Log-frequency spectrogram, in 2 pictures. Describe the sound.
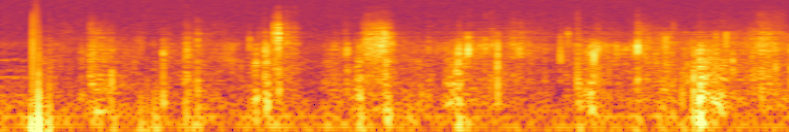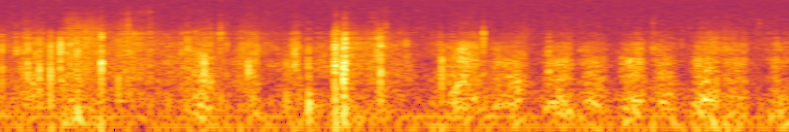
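Footsteps of two people leaving a bedroom, one of them carrying a suitcase. Many quick, irregular steps run on at a fairly steady level.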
